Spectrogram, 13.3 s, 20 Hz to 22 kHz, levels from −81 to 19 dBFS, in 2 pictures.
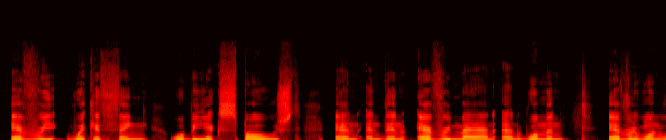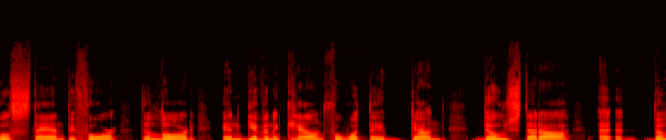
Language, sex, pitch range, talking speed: English, male, 130-150 Hz, 145 wpm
